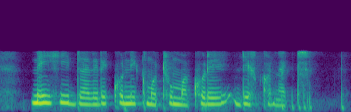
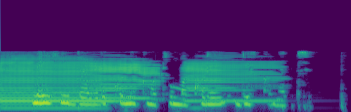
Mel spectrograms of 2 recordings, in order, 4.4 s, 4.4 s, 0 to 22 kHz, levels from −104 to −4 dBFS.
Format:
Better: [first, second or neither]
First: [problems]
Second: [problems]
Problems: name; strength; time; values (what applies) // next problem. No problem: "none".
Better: first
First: none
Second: noise reduction (classical method Wiener filter)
